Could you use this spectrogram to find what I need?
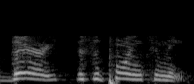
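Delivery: ordinary delivery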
